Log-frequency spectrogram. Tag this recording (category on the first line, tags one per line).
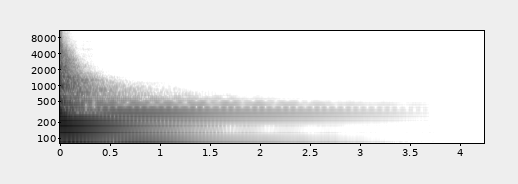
Music > Solo percussion
studio
roll
rimshot
percussion
fill
tomdrum
hitom
drum
perc
rim
beats
beatloop
flam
